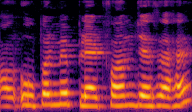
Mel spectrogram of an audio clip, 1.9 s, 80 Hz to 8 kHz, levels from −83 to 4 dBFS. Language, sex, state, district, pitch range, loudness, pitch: Hindi, female, Uttar Pradesh, Etah, 245-270 Hz, -12 LUFS, 255 Hz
